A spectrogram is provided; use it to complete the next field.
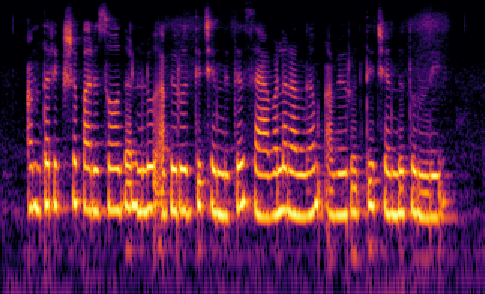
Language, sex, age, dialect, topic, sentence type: Telugu, female, 25-30, Utterandhra, banking, statement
